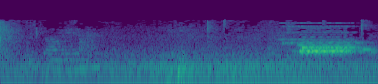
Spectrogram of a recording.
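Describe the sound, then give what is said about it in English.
A telephone rings with a short, bright electronic trill near the end, clearly louder than the faint background murmur and room noise that come before it. “Wait, she got the phone.”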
